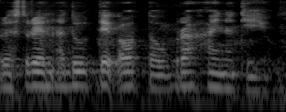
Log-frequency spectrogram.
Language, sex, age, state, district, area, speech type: Manipuri, male, 30-45, Manipur, Thoubal, rural, read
